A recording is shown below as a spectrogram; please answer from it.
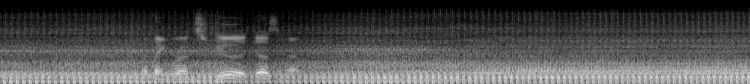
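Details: Snapper rear-engine rider after carb cleaning, new deck belt and throttle cable repair; small single-cylinder settles into a steady, even putter with no misses or surging at idle and full throttle; running excellent.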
